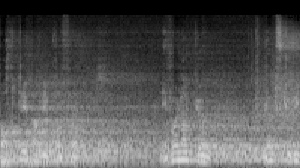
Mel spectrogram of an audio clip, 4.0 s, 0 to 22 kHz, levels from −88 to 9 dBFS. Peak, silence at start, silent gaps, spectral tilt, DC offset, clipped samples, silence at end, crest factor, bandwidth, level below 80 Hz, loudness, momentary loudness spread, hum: -2 dBFS; 0 s; none; -7.5 dB/octave; 0.2%; under 0.1%; 0 s; 12 dB; 14 kHz; -40 dBFS; -14 LUFS; 9 LU; none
